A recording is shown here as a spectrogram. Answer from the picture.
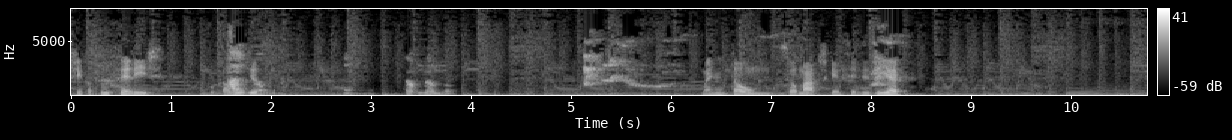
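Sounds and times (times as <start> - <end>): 
speech: 0.0 - 4.0, 6.3 - 8.5
dog barking and yipping excitedly: 5.1 - 6.3, 7.9 - 8.4.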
